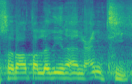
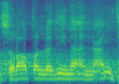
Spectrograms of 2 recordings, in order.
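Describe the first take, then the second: First: The final verb ends with an 'i' vowel. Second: The final verb ends with an 'a' vowel. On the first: The favor is from a woman. The speaker calls it wrong. "جعلت امرأة هي المنعمة" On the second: The favor is from the addressed Lord. The speaker calls it right. "أنعمت أنت يا رب"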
